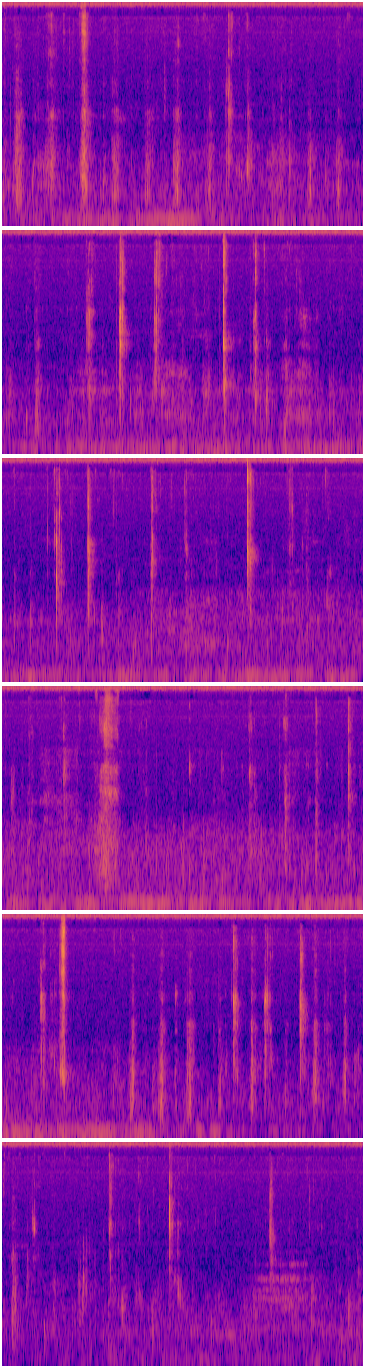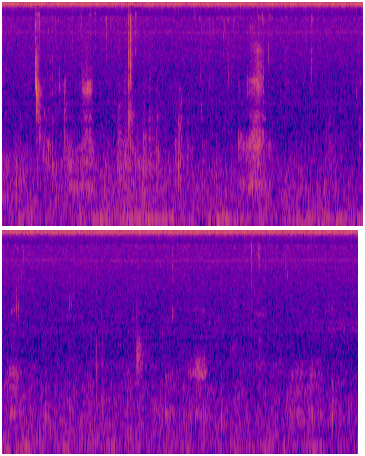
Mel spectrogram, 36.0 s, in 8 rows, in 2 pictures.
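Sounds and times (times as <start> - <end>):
chewing food: 0.0 - 35.9
faint low hum: 0.0 - 36.0
chewing with wet mouth clicks: 0.1 - 15.0, 15.8 - 25.2, 26.9 - 29.4.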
